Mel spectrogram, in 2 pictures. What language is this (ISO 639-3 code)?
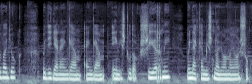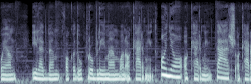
hun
